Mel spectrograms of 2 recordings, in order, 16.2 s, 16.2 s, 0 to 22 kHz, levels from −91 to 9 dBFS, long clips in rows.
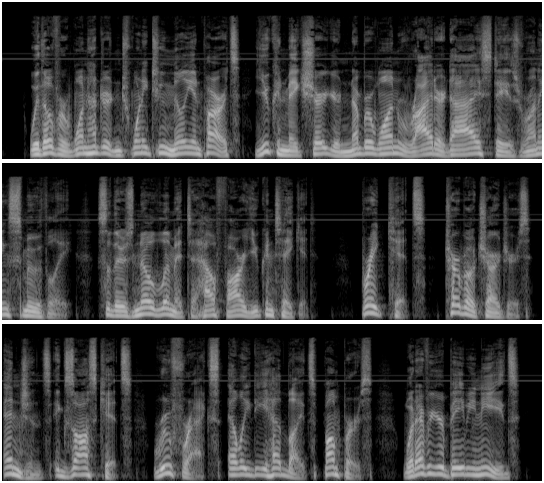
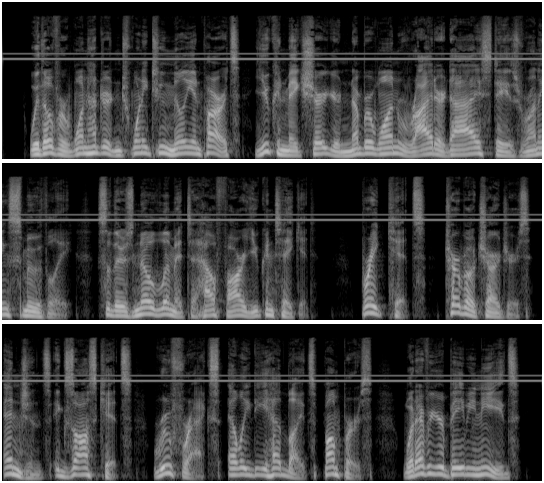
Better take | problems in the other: first | high-pitched whine; loud; throughout; 5 kHz, 7 dB below the speech; faint in the first

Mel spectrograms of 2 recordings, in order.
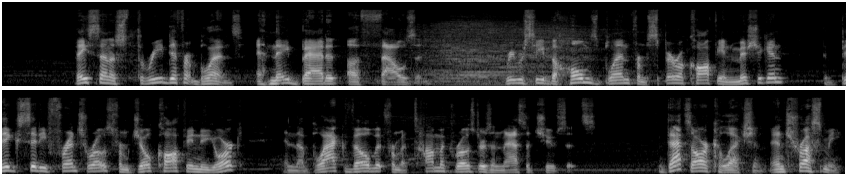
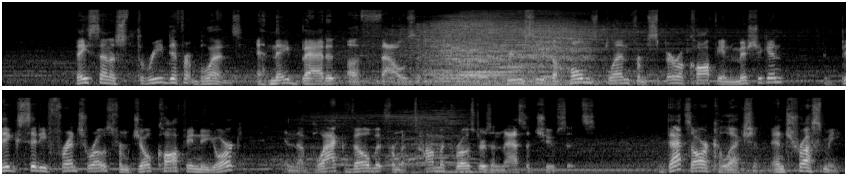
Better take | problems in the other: first | traffic noise; loud; throughout; 6 dB below the speech; faint in the first

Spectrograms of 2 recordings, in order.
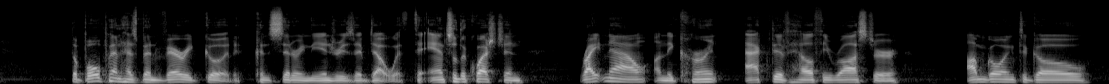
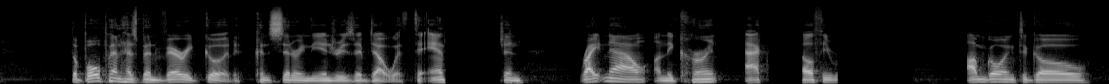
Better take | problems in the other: first | audio cutting out; at 4.5 s for 0.5 s, at 7.5 s and at 8.5 s for 0.5 s

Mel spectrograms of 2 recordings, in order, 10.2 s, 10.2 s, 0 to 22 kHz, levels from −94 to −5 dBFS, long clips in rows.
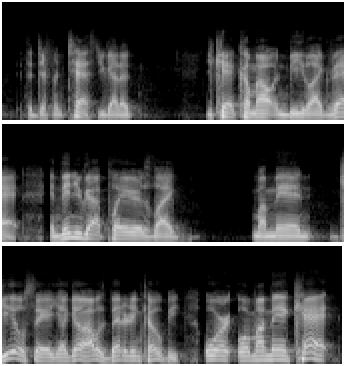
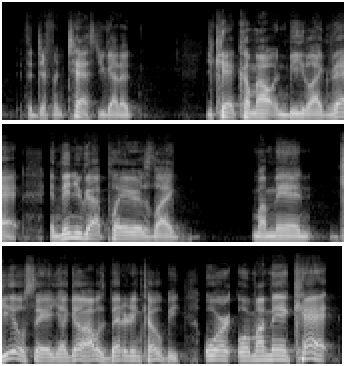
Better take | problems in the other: second | muffled; slightly; fading above 3.5 kHz

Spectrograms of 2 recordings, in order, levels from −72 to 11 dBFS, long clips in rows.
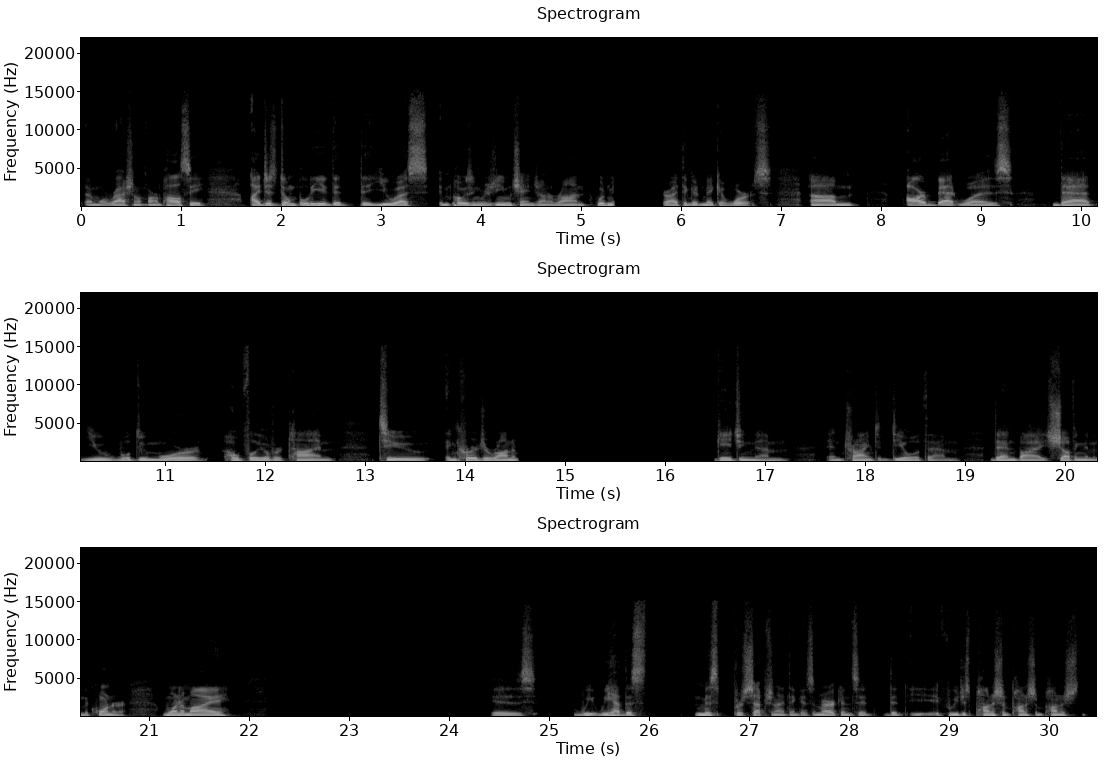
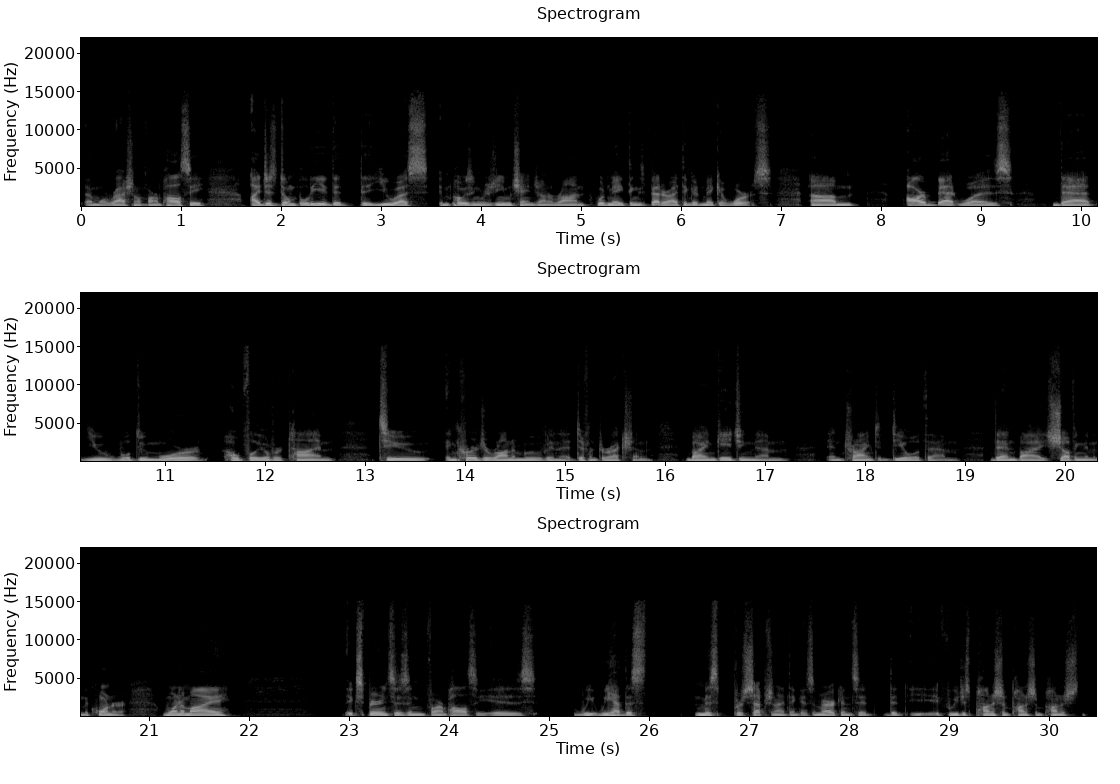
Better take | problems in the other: second | audio cutting out; at 5.5 s, at 15 s for 2 s and at 22 s for 2 s

